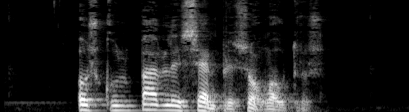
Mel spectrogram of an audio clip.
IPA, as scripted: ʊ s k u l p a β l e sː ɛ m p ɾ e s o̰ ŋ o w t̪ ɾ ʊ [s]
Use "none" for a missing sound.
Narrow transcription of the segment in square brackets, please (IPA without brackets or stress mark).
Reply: s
